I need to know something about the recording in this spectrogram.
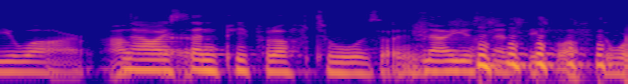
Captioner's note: chuckles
